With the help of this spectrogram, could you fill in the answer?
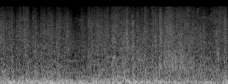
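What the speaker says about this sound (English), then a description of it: "Maybe it was mortar." Mortar and gunfire in the Helldivers 2 video game form a loud, continuous barrage of booms and shots that rumble without pause across the whole stretch, with no talk over them.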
